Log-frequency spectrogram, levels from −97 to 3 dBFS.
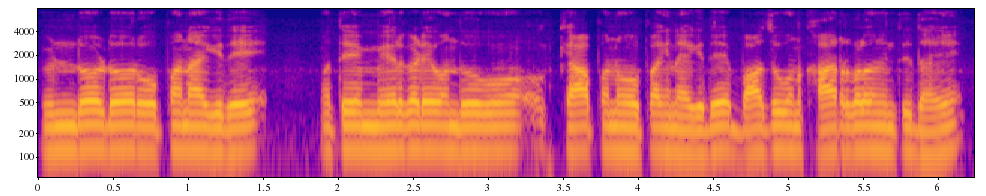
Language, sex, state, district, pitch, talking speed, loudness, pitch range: Kannada, male, Karnataka, Koppal, 125 Hz, 155 wpm, -15 LUFS, 120-125 Hz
